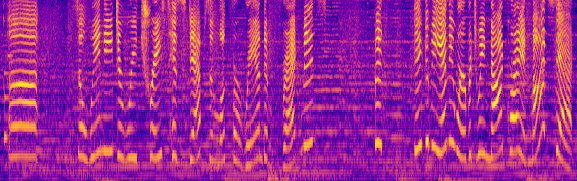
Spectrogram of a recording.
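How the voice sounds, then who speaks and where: Squeaky, tiny, excitable fairy. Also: female voice, a little slow, music in the background. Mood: baffled, surprised. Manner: exclaiming, questioning. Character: tiny childlike fairy companion, excitable and impatient. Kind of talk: cartoonish video game acting.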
